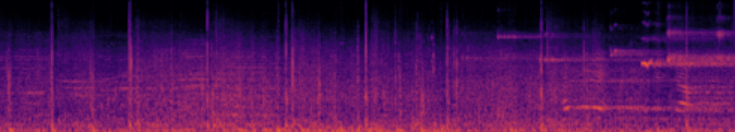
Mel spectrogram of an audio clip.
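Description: A basketball bouncing on a hardwood gym floor in a series of sharp thuds about every half-second to second, with short high sneaker squeaks near the end and players' voices in the background.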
